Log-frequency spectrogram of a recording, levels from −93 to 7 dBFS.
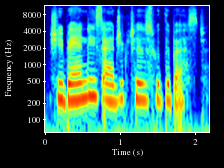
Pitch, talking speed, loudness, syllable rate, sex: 230 Hz, 165 wpm, -17 LUFS, 4.9 syllables/s, female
